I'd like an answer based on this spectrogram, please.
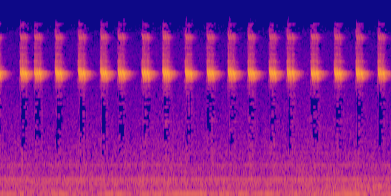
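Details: Loud-singing field cricket, known locally as jangkrik sawah gacor, repeats bright, piercing chirps about three each second, some eighteen in sequence, against a near-silent background.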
